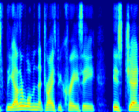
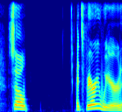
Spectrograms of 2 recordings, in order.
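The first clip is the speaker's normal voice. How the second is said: plain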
